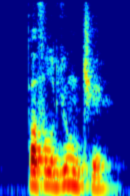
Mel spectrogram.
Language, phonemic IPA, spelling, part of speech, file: Dutch, /pavɪlˈjuɲcə/, paviljoentje, noun, Nl-paviljoentje.ogg
- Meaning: diminutive of paviljoen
